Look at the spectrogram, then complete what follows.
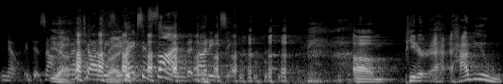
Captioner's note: laughter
